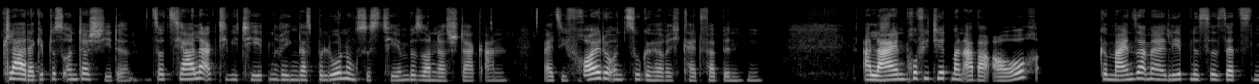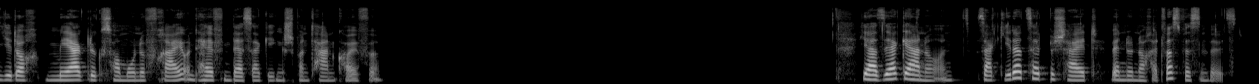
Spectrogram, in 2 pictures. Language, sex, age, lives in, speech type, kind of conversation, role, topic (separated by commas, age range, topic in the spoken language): German, female, 30-34, Germany, read, expert-assistant, expert, Wie kann ich mir selbst helfen, beim Einkaufen weniger Impulskäufe zu machen?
